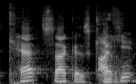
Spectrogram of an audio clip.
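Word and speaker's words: Kat Saka's Kettle: Bro, it's Kataska's Kettle. It's not that hard.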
